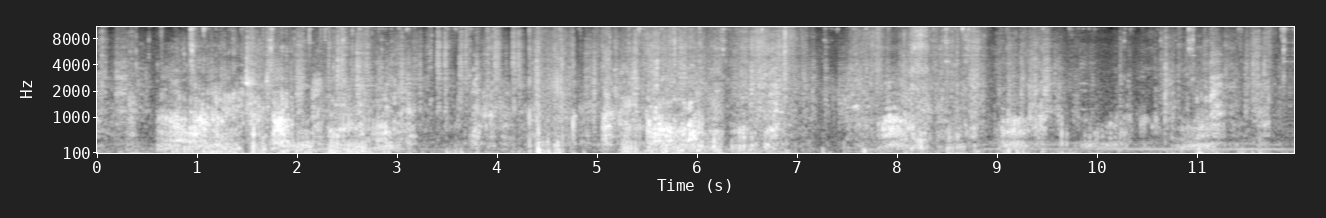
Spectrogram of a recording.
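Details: Boxer dogs wrestling in a playful bout, giving repeated low growls and snorting grunts amid scrambling, thudding movement; a human voice is heard near the end.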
